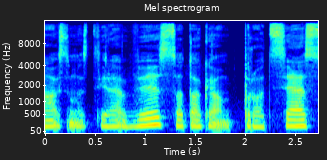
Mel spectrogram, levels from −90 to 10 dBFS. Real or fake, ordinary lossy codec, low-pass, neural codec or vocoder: fake; MP3, 96 kbps; 14.4 kHz; vocoder, 48 kHz, 128 mel bands, Vocos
